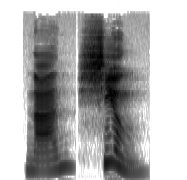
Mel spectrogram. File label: "nan2xing4", Chinese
